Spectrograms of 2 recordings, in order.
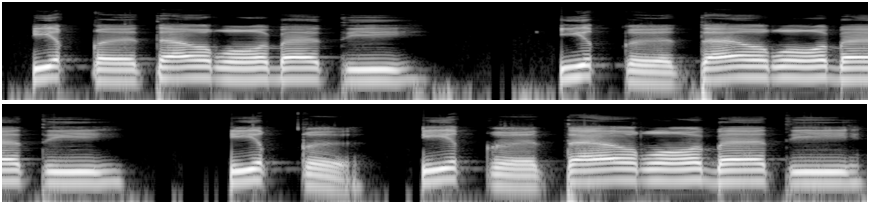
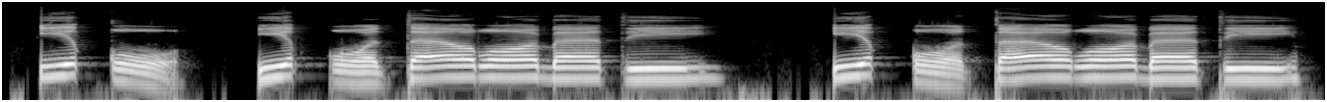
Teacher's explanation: Karena huruf qaf itu ketika dipantulkan tetap pangkal lidahnya naik. Pangkal lidahnya tetap naik. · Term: huruf qalqalah yang tebal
